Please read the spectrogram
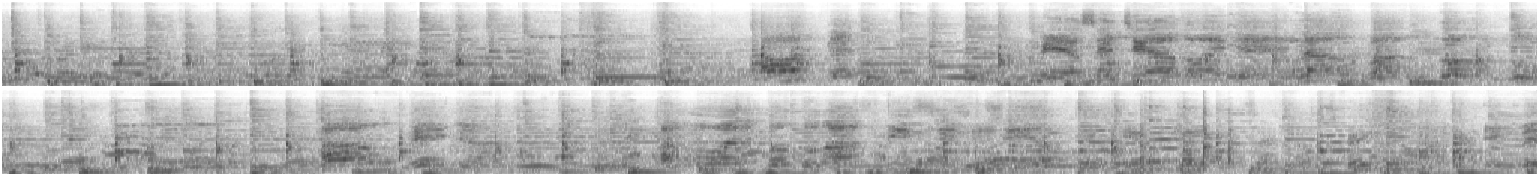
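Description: Cuban son band playing live: a Cuban tres picking quick, bright melody notes over an acoustic guitar and bongos, with a steady moving bass line underneath.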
